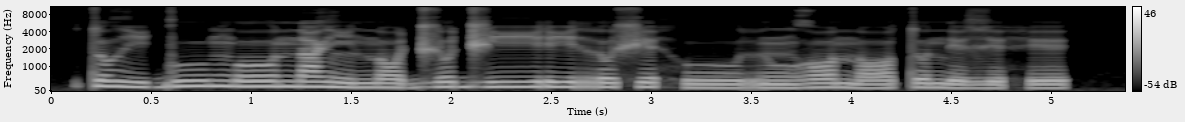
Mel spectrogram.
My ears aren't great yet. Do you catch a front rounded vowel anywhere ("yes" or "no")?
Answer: no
